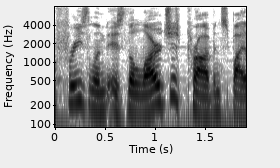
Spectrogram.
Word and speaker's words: Friesland: from what I've heard it's actually not pronounced Friesland like french fries it's more like Friesland like you know it's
